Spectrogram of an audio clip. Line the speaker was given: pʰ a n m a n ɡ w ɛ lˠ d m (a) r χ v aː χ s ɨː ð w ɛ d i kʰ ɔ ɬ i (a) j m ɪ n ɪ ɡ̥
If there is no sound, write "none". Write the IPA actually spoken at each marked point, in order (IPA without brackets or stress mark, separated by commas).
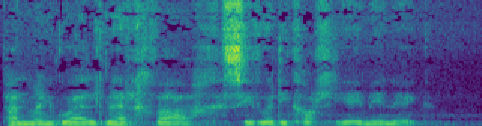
ɛ, e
